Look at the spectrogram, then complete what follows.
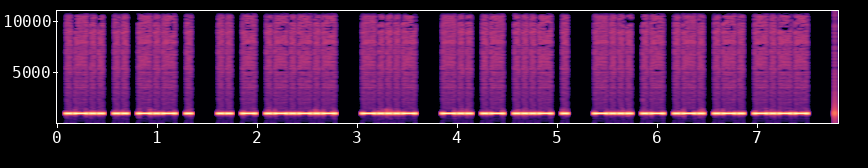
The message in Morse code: LIKE IT. <BT> DAVE BARRY

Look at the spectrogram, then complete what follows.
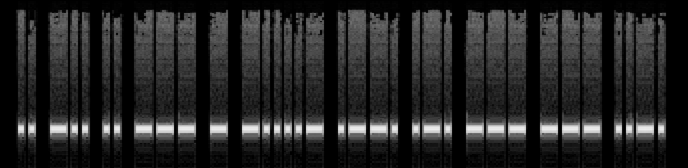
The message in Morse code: IDIOT-PROOF

